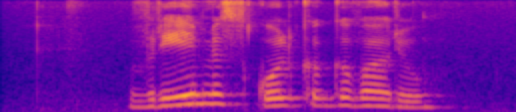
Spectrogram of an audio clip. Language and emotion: Russian, neutral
